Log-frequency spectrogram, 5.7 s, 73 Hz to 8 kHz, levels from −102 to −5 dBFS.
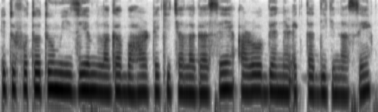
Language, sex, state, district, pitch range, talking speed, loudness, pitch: Nagamese, female, Nagaland, Kohima, 165-185 Hz, 170 wpm, -15 LUFS, 170 Hz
